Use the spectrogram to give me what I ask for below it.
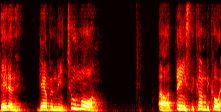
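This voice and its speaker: A man's voice sits high in pitch with ordinary variation. He speaks at a moderate pace. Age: 70s. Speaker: citizen speaking at public comment. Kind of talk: public comment. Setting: city council meeting. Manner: animated.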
